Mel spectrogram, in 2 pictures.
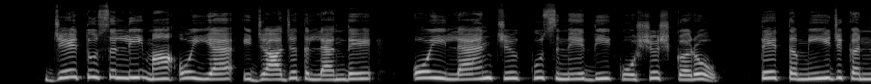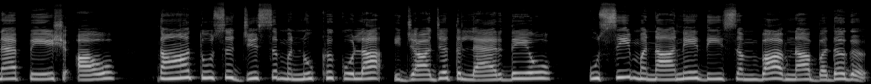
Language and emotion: Dogri, neutral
